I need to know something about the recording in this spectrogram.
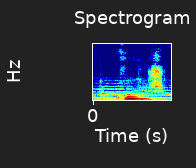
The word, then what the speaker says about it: rouge: OU is pronounced similarly to the double O in food, rouge.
